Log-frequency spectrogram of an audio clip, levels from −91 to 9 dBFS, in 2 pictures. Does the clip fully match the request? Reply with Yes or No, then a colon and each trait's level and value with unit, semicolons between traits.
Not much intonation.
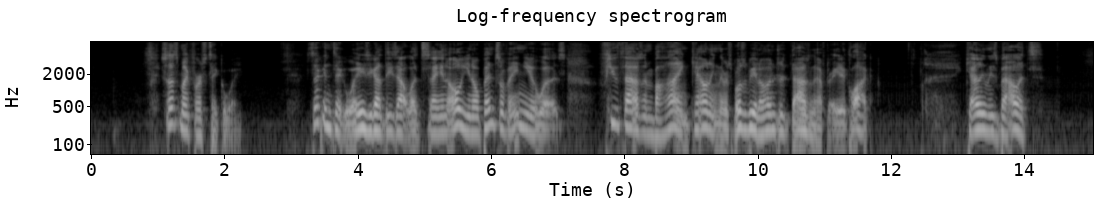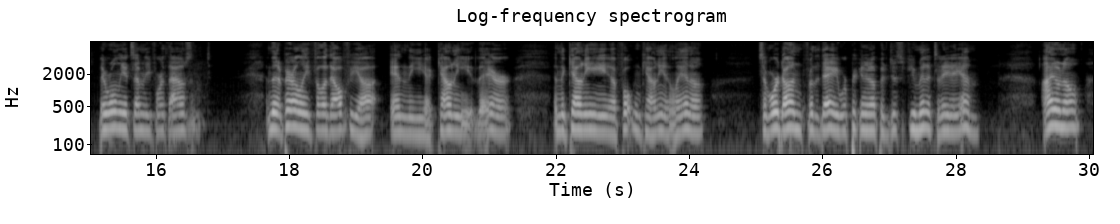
No: average, 3.0 semitones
